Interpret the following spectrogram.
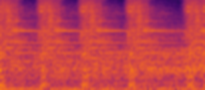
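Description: Soundtrack of the animated video: a regular pulsing beat about twice a second with a thud under each pulse and a steady high tone held over it.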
